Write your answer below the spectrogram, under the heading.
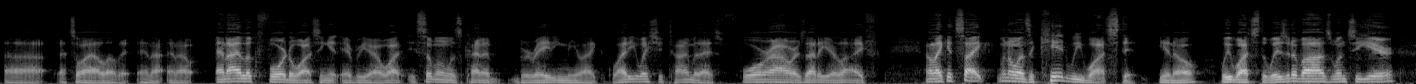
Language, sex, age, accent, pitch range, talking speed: English, male, 30-49, American, 85-115 Hz, 280 wpm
